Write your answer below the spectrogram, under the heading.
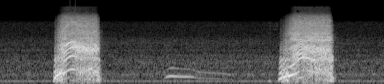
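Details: Eurasian eagle-owl in the Eifel, 11 April 2014 at 3:47: two loud, harsh, hissing bursts about two seconds apart, with a faint low tonal note between them over steady background hum.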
